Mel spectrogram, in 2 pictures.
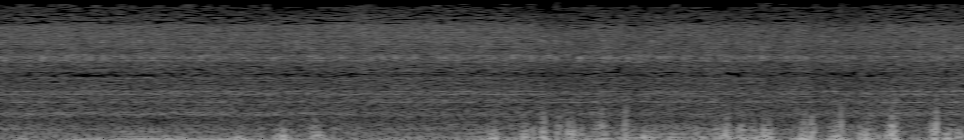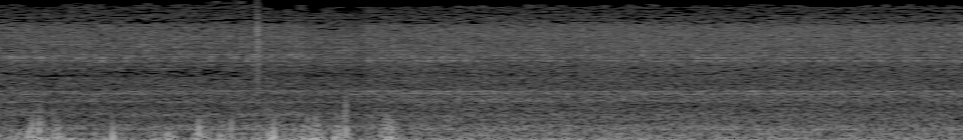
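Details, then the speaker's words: Car dashboard AC blower motor tested on every speed with engine idling: smooth air rush stepping up with each speed, no whine, hum or grinding; blower bearings judged fine. "اللي طالع منه صوت الهوا بس، مفيش ونة ولا حنة ولا زنة ولا نحرة."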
